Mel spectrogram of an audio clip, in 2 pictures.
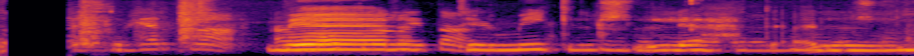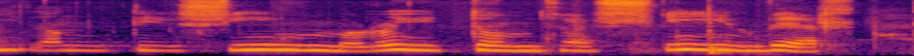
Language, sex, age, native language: Icelandic, male, 11, Icelandic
